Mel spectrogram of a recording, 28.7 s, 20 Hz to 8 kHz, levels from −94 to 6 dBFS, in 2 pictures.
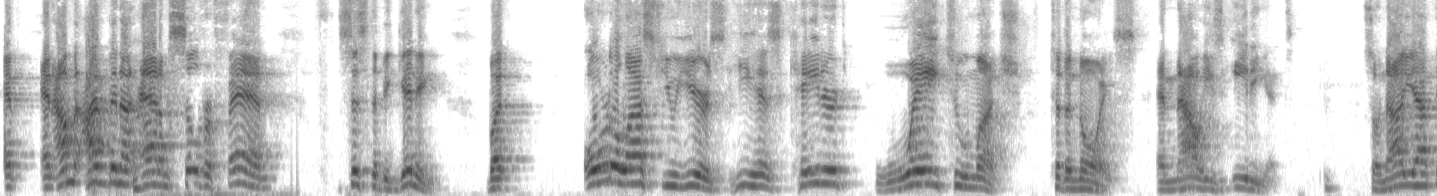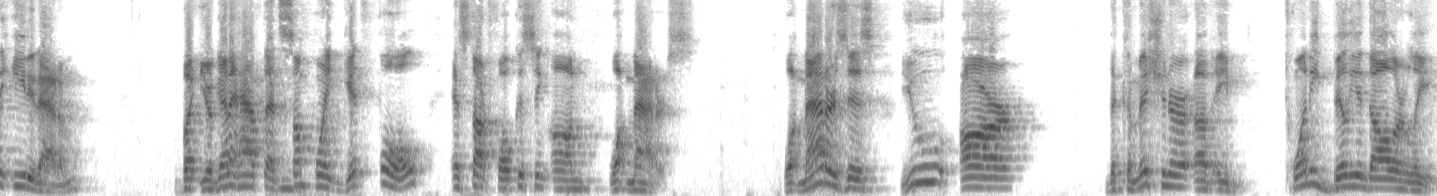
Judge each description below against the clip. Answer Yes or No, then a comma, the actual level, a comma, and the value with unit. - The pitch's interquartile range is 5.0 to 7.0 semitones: Yes, average, 5.3 semitones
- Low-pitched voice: No, medium, 160 Hz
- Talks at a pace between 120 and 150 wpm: Yes, average, 145 wpm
